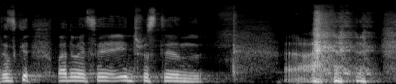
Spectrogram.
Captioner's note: laughs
